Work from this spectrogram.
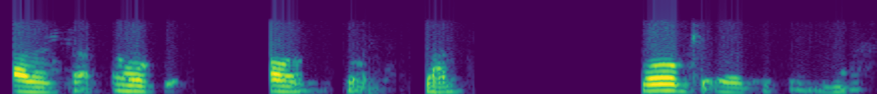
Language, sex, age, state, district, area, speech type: Marathi, male, 30-45, Maharashtra, Mumbai Suburban, urban, conversation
